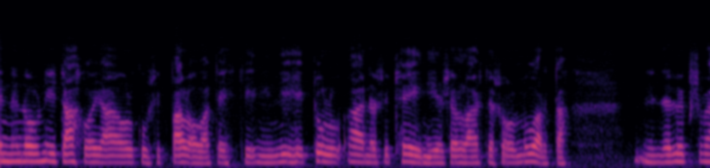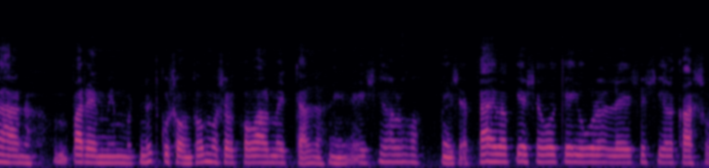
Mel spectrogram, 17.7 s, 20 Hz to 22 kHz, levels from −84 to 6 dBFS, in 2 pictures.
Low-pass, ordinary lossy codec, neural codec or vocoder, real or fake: none; none; vocoder, 44.1 kHz, 128 mel bands, Pupu-Vocoder; fake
